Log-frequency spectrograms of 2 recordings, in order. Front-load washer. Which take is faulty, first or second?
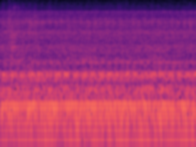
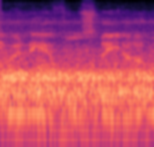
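second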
